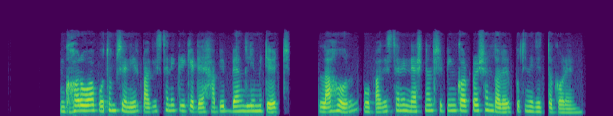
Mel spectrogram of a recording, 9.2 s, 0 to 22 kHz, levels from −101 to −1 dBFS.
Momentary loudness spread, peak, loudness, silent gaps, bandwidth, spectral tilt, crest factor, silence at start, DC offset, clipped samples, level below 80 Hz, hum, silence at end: 9 LU; -2 dBFS; -18 LUFS; 4.21-4.25 s, 4.36-4.77 s; 7.2 kHz; -8 dB/octave; 16 dB; 0.9 s; under 0.1%; under 0.1%; -60 dBFS; none; 0.45 s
